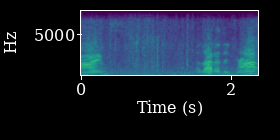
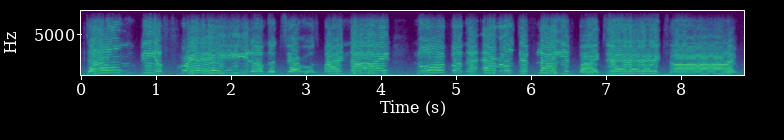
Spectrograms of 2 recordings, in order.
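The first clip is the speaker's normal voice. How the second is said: loud, high, very slow declamation; hammed-up, drawn-out proclamation; mock-grand scripture recital; 5 semitones higher, 6 dB louder, much slower than usual. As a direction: stretch each word like booming scripture.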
